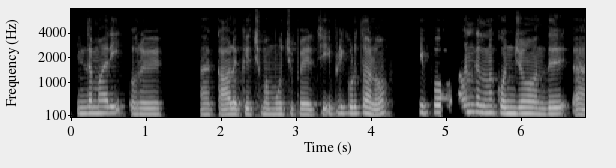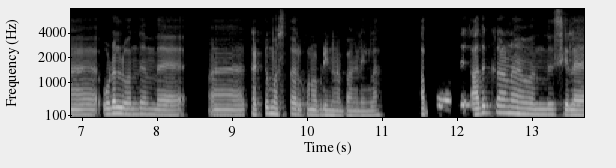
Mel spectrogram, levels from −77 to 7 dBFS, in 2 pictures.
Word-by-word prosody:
இந்த 165 +1 +3
மாரி 175 0 +2 0.3
ஒரு 150 0 0 0.8
அ - - -3 0.2
காலுக்கு 145 +1 +2
சும்மா 150 -1 -3
மூச்சு 150 0 -2
பயிற்சி 140 0 0
இப்பிடி 170 +2 -3
குடுத்தாலும், 165 -2 +2 0.5
இப்போ 190 +1 +1 0.3
ஆண்கள்லாம் 190 -2 0
கொஞ்சம் 165 0 +5
வந்து 155 +1 +1 0.3
அ - - -1 0.5
உடல் 165 +1 +6
வந்து 145 +1 -2
அந்த 140 -2 -2 0.7
அ - - 0 0.5
கட்டுமஸ்தா 150 +2 0
இருக்கணும். 135 0 -1
அப்பிடின்னு 125 -1 -1
நினைப்பாங்க, 115 0 -4
இல்லைங்களா? 115 +2 -4 0.6
அப்போ - - -10
வந்து 415 -5 -2 0.2
அதுக்கான 185 +2 +2 0.3
வந்து 140 0 0
சில 135 -1 +3
150 Hz, 125 wpm, -23 LUFS, 140-170 Hz, 0.8 s, உடல்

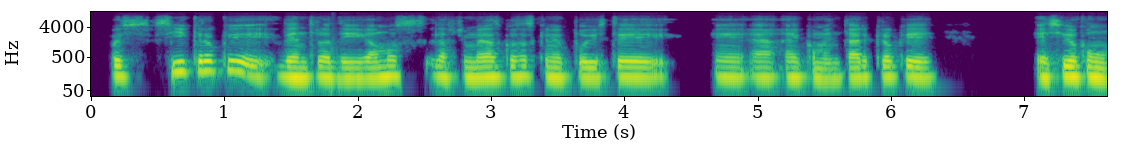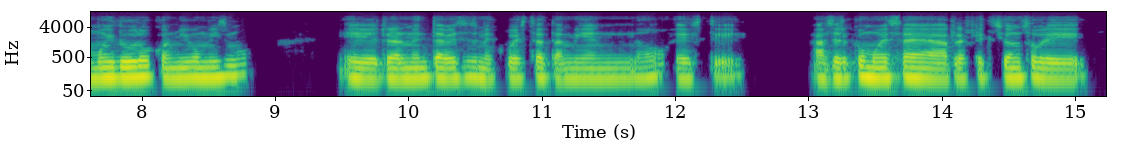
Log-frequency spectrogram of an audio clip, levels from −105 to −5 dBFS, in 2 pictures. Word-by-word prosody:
Pues 140 -1 -1
sí, 185 +2 0
creo 195 0 +3
que 185 -10 +1
dentro 130 -1 +2
de, 120 0 -2
digamos, 125 +3 0
las 130 -3 -3
primeras 130 0 +1
cosas 135 +1 -3
que 135 - -6
me 125 -1 +2
pudiste, 125 0 0 0.3
eh, 125 -1 -3
ah, 125 0 -3
eh, 125 0 -1
comentar, 125 +1 -2
creo 130 0 -1
que, 125 -2 +1 0.8
he 125 - +2
sido 135 +2 +5
como 130 -2 +3
muy 120 +1 +4
duro 130 +2 +6
conmigo 120 -1 +1
mismo. 140 +6 0 0.6
Eh, 120 -2 +1
realmente 120 +2 +1
a - - +4
veces 120 +2 0
me 115 -2 -2
cuesta 120 0 -3
también, 115 0 -4
¿no? 125 +4 -4
Este, 115 0 -7 0.5
hacer 120 +1 -1
como 125 -1 +4
esa 125 -2 +2
reflexión 120 +2 -2
sobre 115 0 0
125 Hz, 160 wpm, -20 LUFS, 120-130 Hz, 0.8 s, duro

